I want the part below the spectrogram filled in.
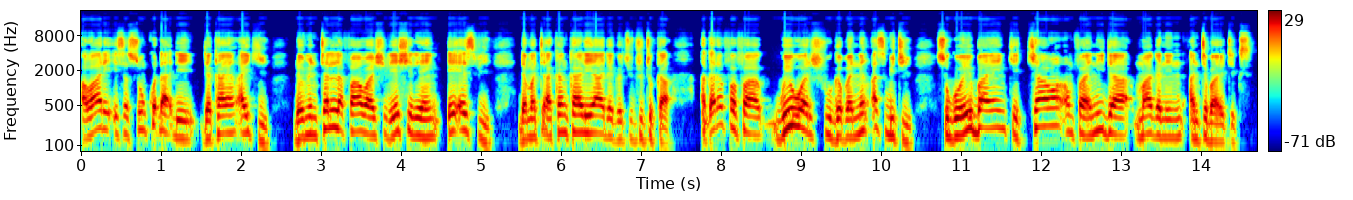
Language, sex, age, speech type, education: Hausa, male, 15-29, spontaneous, primary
